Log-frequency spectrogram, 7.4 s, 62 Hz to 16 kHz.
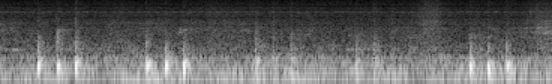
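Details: OSCE respiratory examination of a 20-year-old man with cough: groups of two to three dull hollow finger-percussion taps over the front of the chest; resonant note, meaning no mass, fluid or trapped air beneath.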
